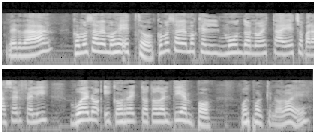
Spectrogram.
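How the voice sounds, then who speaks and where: A woman's voice: a little high, moderate pace. An earnest woman talks as a guest, steering her points with rhetorical questions like a patient teacher. Her voice is muffled and lo-fi, and faint music sits underneath. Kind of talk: conversational explanatory talk. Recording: dull lo-fi audio with faint music.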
